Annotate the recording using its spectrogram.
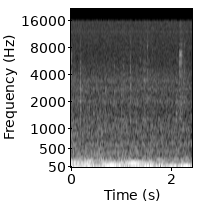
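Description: A steady low hum with a few faint, scattered clicks and taps from handwriting being drawn on screen.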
